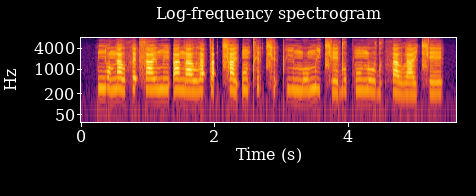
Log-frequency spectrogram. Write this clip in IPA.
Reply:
ɲɔ˦˨na˦˨ʊ̯ θɛ˦ʔsa˦ɪ̯mĩ˦ ʔä˦ na˨ʊ̯ lä˦ʔtä˦ʔt͡ɕʰa˦˨ɪ̯ ʔũ˦˨ tʰɪ˦ʔt͡ɕʰɪ˦ʔpʰi˦mo˦ mi˦˨t͡ɕʰe˨do˦˨ pʰũ˦no˦˨ʊ̯dʊ˦ʔ θa˦˨ʊ̯la˨ɪ̯ t͡ɕʰe˨

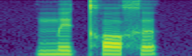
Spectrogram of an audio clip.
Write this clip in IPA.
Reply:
me kʰɔxə

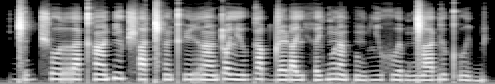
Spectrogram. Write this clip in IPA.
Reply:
ɡ͡ǁebt͡ʃʰo rakʰãpʲə̃lʲt͡ʃʰa ǁʰə̃kʰyrã ʈɔlʲu ɡabdɛɽalʲ həlʲɡʷə̃ɾã kʷə̃bʎixʷɛb ŋ͡ǁaɡøkʷʼib

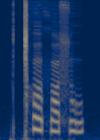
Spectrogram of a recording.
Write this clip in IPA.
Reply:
ǀʰʌθɒsu

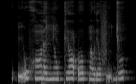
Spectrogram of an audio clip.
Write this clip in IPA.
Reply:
ʔḭw xɔ̃ɾɐɲõw kʲɔ ʔopɐ̃w ɾʲofḭɟu

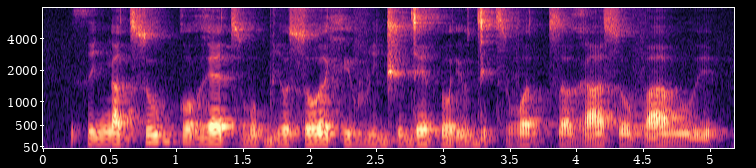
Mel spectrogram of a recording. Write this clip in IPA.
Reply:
θiŋadsubko ɣɛt͡svo biʊ̯soə̯xʲɯ vid͡ʒɯdeθo ɾʲudit͡s vʌd t͡sʌɣaso vaβuɪ̯

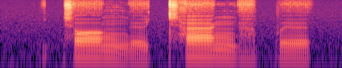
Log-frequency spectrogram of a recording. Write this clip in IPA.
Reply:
cʌ˧ ŋɪ˩cʰæ˥ ŋɛ̤˧pɪ˧

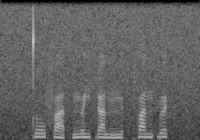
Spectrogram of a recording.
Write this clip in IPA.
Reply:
t̪o˨˦fa˨˩t̚ŋə˧jɗa˨˩n ŋə˨˩t̚fa˧n ɓə˦˥t̚

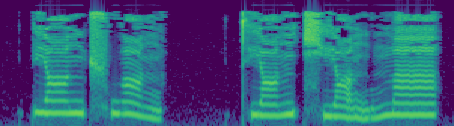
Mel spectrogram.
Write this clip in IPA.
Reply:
pjɑ˥ŋʈ͡ʂʰwɑ˥˩ŋ | t̪ʰjɑ˧˥ŋt͡ɕʰjɑ̰˨˩ŋu˦ mä˥

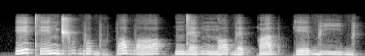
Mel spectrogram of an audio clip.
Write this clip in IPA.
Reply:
e˧˥˧t̪ʰe˨˦nd͡ʒo̤˧˥˧bo˩˧˩b o̤˩pɔ˧˥˧bɔ˨˦ | ndɛ˨˩˦bnːɔ˩˧˩bɛ˩b qʷa˨˦bkːe˨˩˦ bi˦˨b

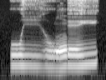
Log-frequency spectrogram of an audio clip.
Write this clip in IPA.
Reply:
wiː˨˩wŋe˨˧j

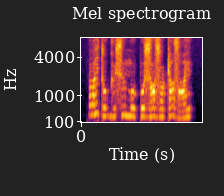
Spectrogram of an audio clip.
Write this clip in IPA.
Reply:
lˠi˧˥˧to˨˦ ɡʉ˨˦sɨ˧˥˧mo˦˨ po˧˥˧zɐ˧˥˧zˤo˦˨ ʈi˧˥˧zˤe˨˦

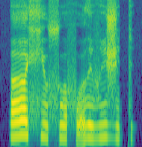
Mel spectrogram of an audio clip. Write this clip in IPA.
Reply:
ɐːxʲe sʷɐːfo̰ði viʒik

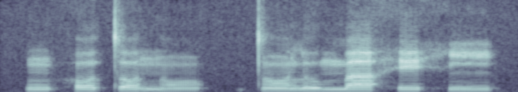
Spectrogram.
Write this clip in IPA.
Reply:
ũ˧hɔ˦ tɔ˦˨nɔ̃˨ | tɔ̃˧lo˦ma˦ he˦hĩ˧

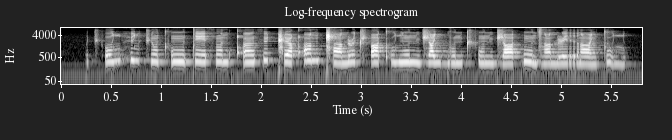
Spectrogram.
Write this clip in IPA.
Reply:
t͡ʃʼoʎhʏʎt͡ʃõ tʼũ teθõn qʼũθʏ ǁʏqʼɑ̃n ǁɑ̃nɭʏt͡ʃʼɑkʼuʎ ũnd͡ʒɑʎ ɡun t͡ʃʼũn d͡ʒɑ kũd͡zɑ̃nɭe rɑ̃ʎtuʎ

